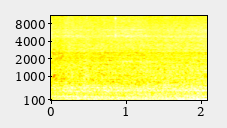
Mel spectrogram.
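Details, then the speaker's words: 2002 Chevy Cavalier after crank-no-start with no PCM communication, traced to a fuse problem; engine now starts and runs with a smooth, even idle and constant low hum, no knocks or stumbles: normal idle. "you see we are running and so our problem is an issue with the fuse"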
